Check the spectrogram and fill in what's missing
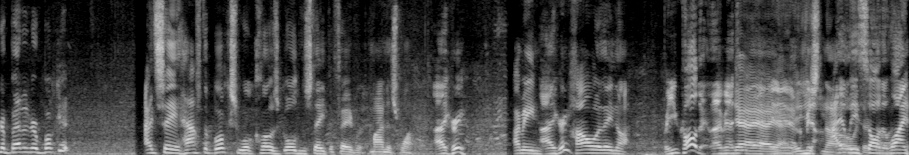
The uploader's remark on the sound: Live on RADIO ROW for the Super Bowl in LA. The show from Los Angeles!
